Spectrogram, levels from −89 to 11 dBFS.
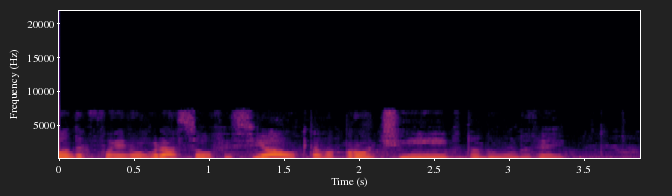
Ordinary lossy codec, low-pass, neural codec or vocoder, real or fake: none; 7.2 kHz; codec, 16 kHz, 4 kbps, FreqCodec, smaller model; fake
